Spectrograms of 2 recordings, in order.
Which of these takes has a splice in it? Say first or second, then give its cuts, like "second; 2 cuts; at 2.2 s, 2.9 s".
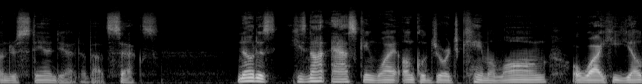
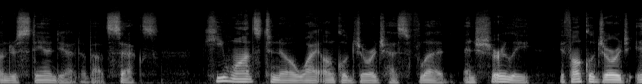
second; 2 cuts; at 1.9 s, 4.5 s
